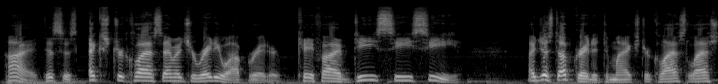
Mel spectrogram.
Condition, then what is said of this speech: No condition.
